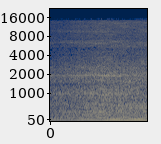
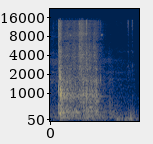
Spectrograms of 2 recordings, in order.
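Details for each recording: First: Ford Falcon, believed 170 cu in inline six, sat 17 years in a field, now running: steady, even idle with a soft constant rumble, no knocks, misses or surging; normal idle. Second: Ford Falcon, believed 170 cu in inline six, first start in about 17 years since 2001, fresh battery, given starting fluid: sharp catch, about three-quarters of a second of rough running, then dies; brief firing on starting fluid.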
